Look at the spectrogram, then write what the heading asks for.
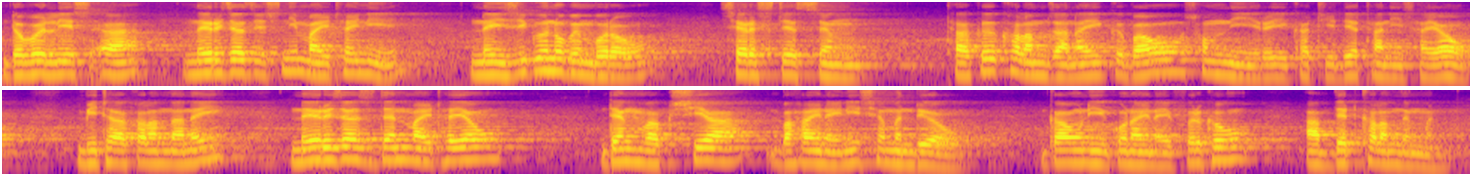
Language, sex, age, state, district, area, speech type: Bodo, male, 30-45, Assam, Chirang, rural, read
